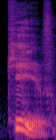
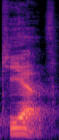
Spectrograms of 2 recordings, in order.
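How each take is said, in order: First: The name is said in the Ukrainian form, Kyiv. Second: The name is said in the Russian form, Kiev. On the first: This is how Ukrainians say the name. "Ukrainians pronounce it Kiev" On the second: This is how Russians say the name. "Russians would say Kiev"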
